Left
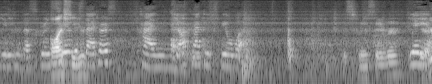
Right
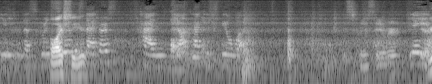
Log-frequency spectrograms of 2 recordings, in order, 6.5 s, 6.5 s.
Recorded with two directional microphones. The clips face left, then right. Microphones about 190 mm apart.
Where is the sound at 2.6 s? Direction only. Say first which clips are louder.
Right 1 dB; 30° right (ahead or behind).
